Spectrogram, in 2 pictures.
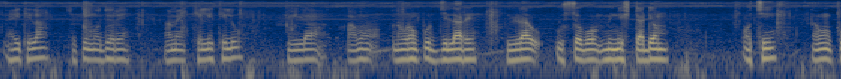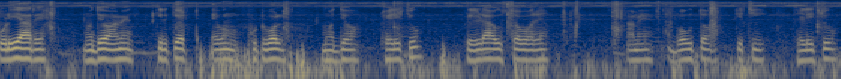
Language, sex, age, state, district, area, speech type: Odia, male, 18-30, Odisha, Nabarangpur, urban, spontaneous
